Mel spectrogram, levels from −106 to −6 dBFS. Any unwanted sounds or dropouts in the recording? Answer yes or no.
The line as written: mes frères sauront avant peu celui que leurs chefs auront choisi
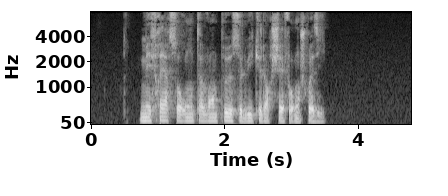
no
